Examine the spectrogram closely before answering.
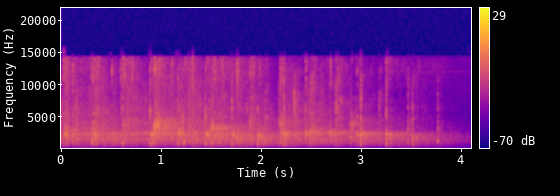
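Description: Audience applauding, many hands clapping irregularly; the clapping thins and fades toward the end, then cuts off abruptly.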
